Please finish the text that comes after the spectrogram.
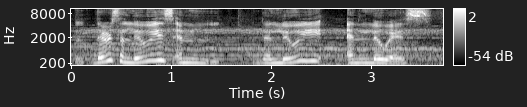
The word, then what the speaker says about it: Louis: a Louis and the Louie and louw right so in fact our antagonist he should be called Louie but they call him Louise therefore his name should be spelled l e w i s right if they're going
